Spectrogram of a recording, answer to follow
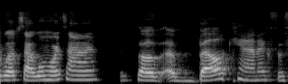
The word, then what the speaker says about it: Bellechanics: So Bellcanix is spelled B as in boy, ELLE. So it's the word Bell. And then Canix, right? Instead of mechanic with a me, it's a Bellcanix.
